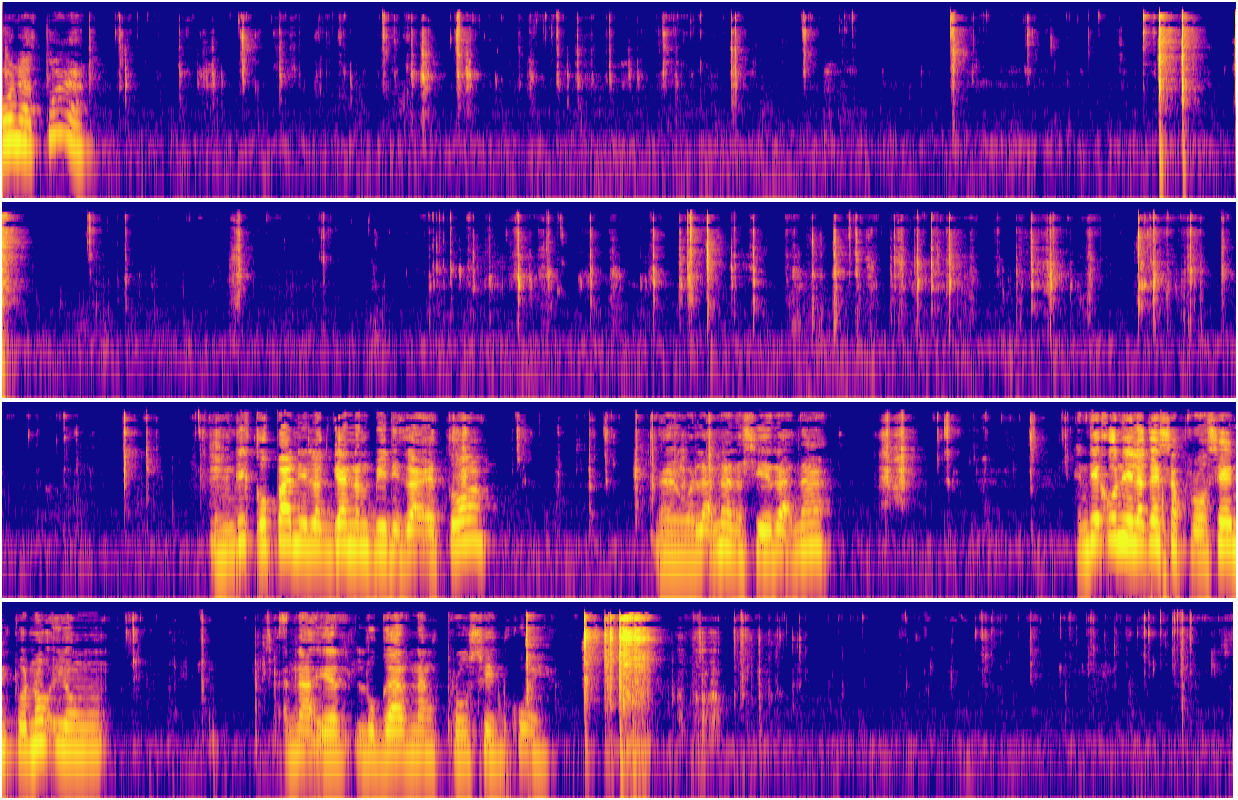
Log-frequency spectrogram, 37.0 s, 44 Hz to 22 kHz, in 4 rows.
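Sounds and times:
chewing: 0.7s - 8.6s, 22.2s - 23.4s, 28.6s - 29.9s, 33.4s - 37.0s.

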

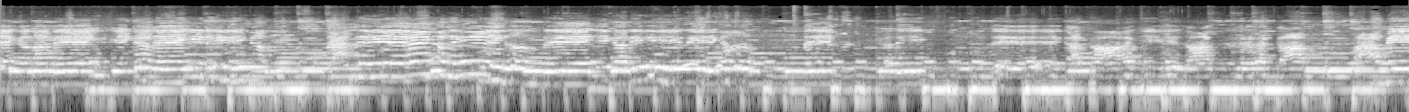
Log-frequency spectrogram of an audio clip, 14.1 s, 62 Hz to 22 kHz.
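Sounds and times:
plucked string accompaniment: 0.0s - 14.0s
woman singing through microphone: 0.0s - 14.0s.

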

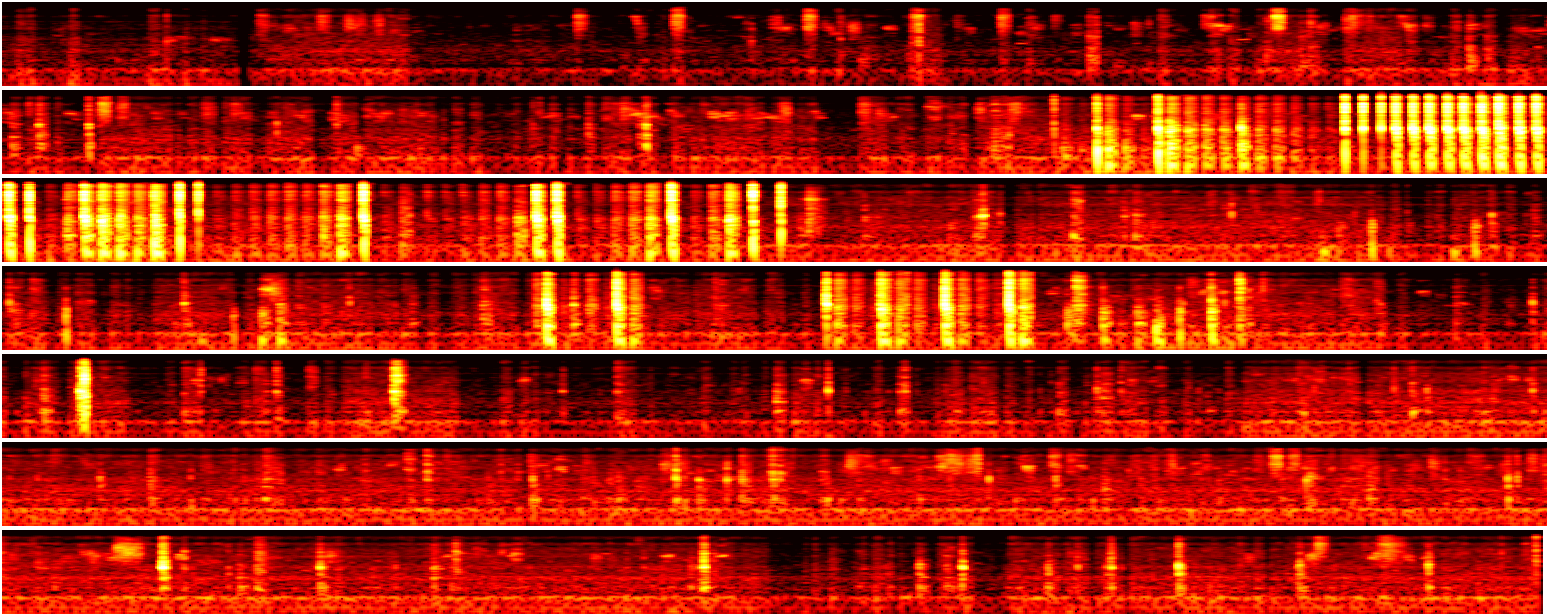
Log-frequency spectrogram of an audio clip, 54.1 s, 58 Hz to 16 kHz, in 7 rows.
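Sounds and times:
steady low hum: 0.0s - 54.0s
screwdriver clicking and scraping: 13.0s - 19.4s.

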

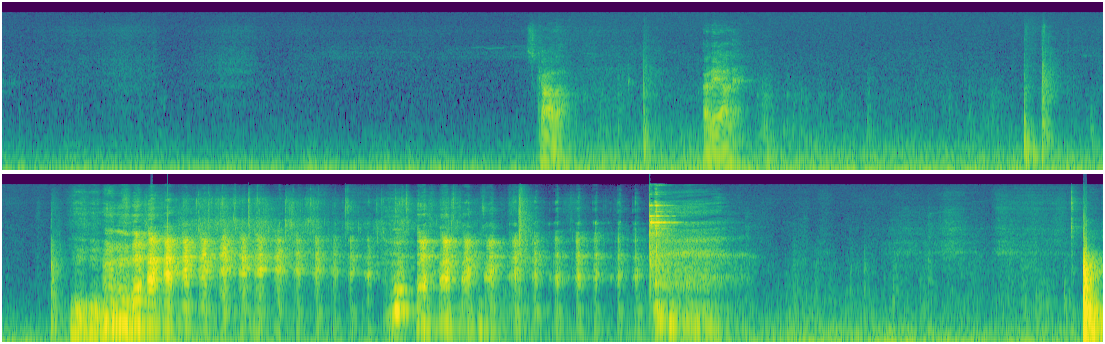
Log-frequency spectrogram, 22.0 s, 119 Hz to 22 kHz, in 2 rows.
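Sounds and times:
person laughing: 11.7s - 18.4s.

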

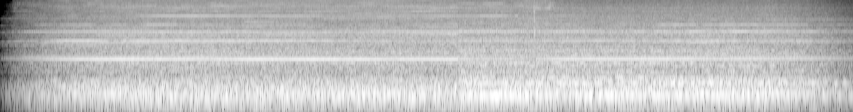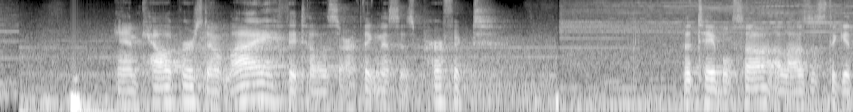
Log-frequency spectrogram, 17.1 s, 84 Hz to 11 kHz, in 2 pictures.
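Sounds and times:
thickness planer running: 0.2s - 8.7s.

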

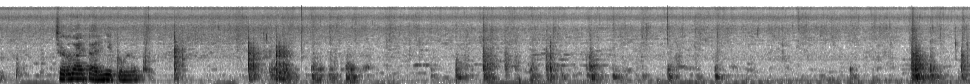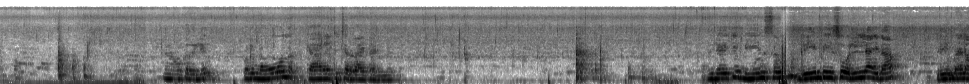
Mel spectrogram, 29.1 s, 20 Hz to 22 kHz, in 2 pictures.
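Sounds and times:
oil sizzling: 0.0s - 29.0s
wooden spatula scraping frying pan: 3.5s - 16.8s.

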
